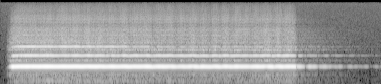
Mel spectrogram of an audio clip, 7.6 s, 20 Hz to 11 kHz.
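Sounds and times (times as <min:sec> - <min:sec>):
ney flute melody in Chargah mode: 0:00.0 - 0:07.6.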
